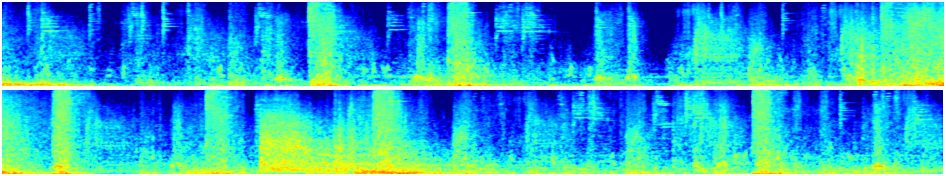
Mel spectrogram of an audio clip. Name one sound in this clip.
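Game spell effects and weapon hits crash and clash repeatedly.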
